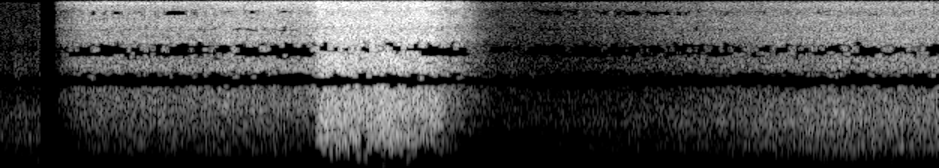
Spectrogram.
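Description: Aluminium pressure cooker hissing steam at its weight valve, with a louder burst of venting about two seconds in that lasts about a second, then a quieter hiss building again; the cooker is at pressure and the dish is cooked.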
